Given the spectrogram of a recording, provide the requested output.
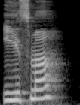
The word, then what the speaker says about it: Yzma: I keep saying the name wrong in myself. Yzma. Thank you, Alexis.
